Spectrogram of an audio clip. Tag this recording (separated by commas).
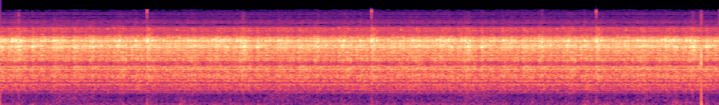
Medium engine (mid frequency), Engine, Idling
